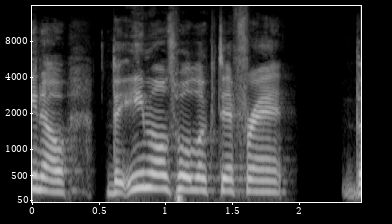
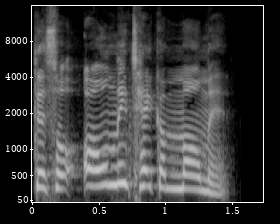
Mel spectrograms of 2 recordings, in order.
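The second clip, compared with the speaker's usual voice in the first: mock, high, very excited, eager tone; 5 semitones higher than usual. Retelling a phone call from an accountant: imitating an excited voice. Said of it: "very excited voice in her tone".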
